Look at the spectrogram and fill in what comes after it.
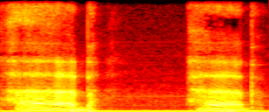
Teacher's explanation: I pronounced it with an H at the beginning, because there's an H there.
